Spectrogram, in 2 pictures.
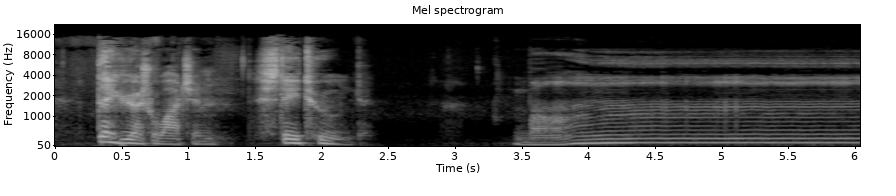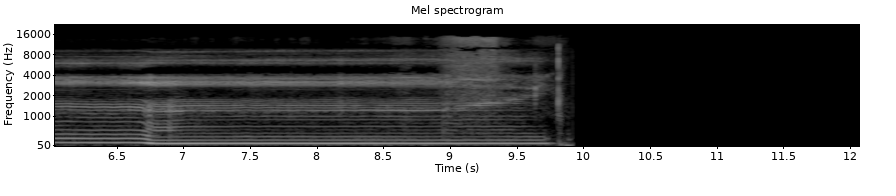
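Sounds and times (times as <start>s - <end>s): low chant-like droning note: 3.5s - 9.8s.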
